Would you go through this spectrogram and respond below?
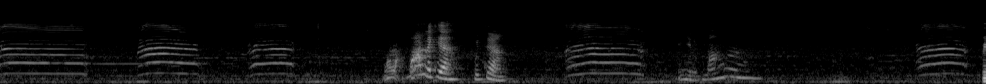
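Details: Pet cat asking its owner for food: six long, bent meows spread across the recording, with a person talking briefly between them.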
